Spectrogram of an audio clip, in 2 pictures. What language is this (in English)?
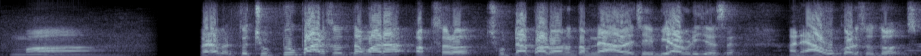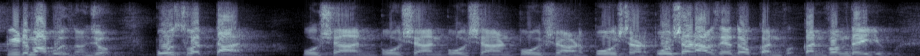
Gujarati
